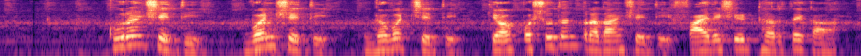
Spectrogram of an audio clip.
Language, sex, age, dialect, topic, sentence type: Marathi, male, 18-24, Standard Marathi, agriculture, question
